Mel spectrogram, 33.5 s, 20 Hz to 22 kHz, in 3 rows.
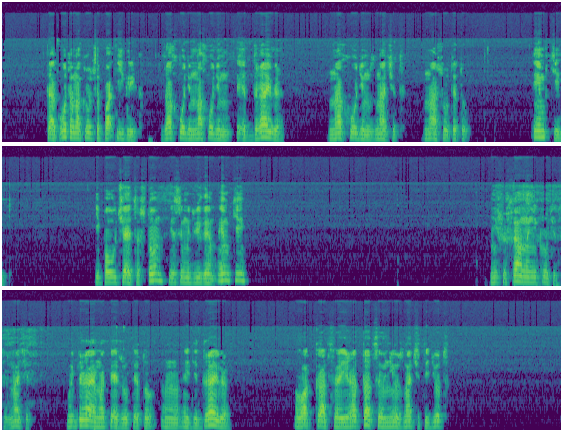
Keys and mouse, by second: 0.0-1.2 drag, 2.5 ctrl+z, 3.6-10.2 right drag, 11.0 middle click, 14.7 click, 19.2 click, 19.5-20.7 drag, 21.7 ctrl+z, 23.2 click, 24.9-33.5 right drag.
